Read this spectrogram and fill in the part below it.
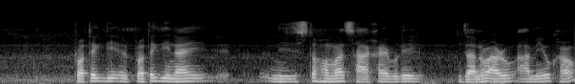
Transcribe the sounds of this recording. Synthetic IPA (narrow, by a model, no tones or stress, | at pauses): pɹɔtek̚dipɹɔtek̚dinaj | nizistɔxɔmazsakʰajbɔloj | zanʊ̃aɹuamiʊkʰaʊ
